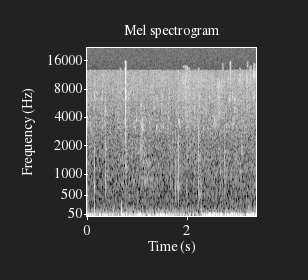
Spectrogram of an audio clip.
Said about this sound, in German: Regen bringt ja auch Leben, ja.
